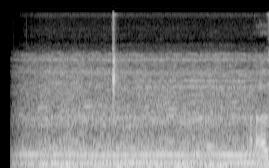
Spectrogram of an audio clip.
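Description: A steady mechanical hum, like a motor or engine running, with a faint steady tone over it and one short click about a second in.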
